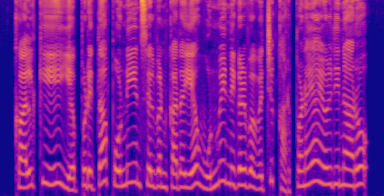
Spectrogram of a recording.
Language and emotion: Tamil, surprised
